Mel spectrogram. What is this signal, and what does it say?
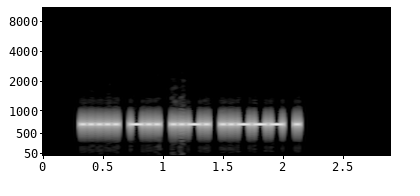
Morse code, heard as a keyed tone, about 36 wpm, 690 Hz. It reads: 5DF2E
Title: Code Groups - 5 Letter:Numbers - 35wpm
